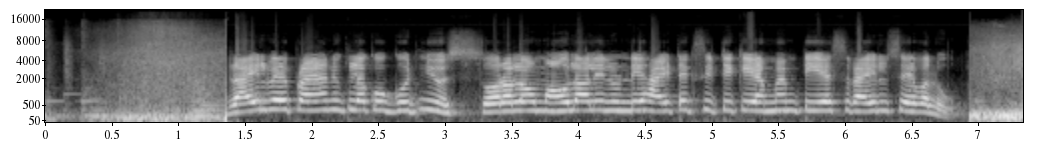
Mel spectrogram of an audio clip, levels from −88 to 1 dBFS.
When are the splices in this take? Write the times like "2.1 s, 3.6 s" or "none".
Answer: none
